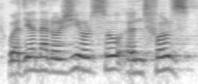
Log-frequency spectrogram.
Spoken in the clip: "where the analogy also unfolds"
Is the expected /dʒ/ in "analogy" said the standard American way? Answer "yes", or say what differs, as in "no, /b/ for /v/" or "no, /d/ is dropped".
no, /ʒ/ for /dʒ/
